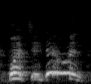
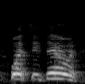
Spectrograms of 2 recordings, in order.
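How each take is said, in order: First: What's he doing? in a much higher squeak; panicked official. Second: What's he doing? only lightly raised; mild panicked official. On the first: NWA official panicking as the belt is thrown down, high squeak. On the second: NWA official panicking as the belt is thrown down, lightly raised. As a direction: repeat What's he doing? nearer the normal voice. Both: Retold or imitated. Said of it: "The guy in the N W A is like".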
